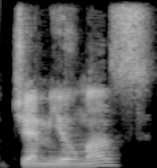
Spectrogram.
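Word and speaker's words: Cem Yılmaz: guys want to check out like Turkish stand-up Jemima's is you know is a good good option and that's pronounced CEM why I L m AZ Yemen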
